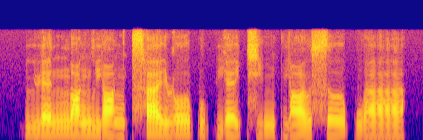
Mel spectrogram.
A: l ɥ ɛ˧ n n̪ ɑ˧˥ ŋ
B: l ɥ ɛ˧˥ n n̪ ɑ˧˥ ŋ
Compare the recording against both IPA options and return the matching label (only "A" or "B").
B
